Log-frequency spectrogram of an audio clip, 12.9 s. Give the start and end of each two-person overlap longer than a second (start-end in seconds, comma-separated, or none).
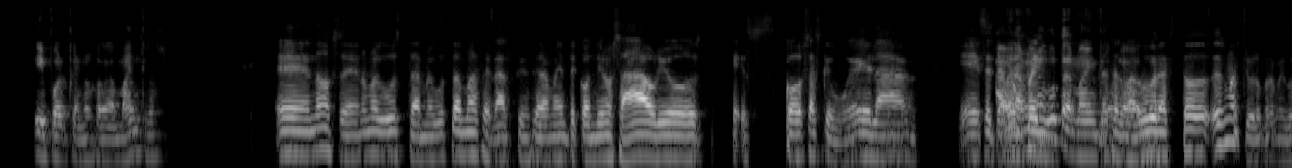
9.9-11.7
